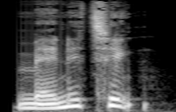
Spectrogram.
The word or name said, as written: mandeting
